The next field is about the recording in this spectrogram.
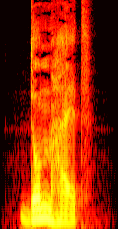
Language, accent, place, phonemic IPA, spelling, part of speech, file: German, Germany, Berlin, /ˈdʊmhaɪ̯t/, Dummheit, noun, De-Dummheit.ogg
- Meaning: stupidity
